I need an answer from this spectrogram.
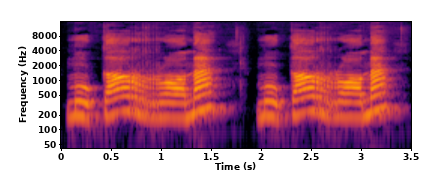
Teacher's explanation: रॉ को यहाँ आपने मोटा करके पढ़ना है क्योंकि रॉ के ऊपर जबर है।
